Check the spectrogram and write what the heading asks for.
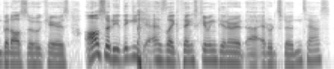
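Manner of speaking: ordinary talk, nothing marked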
